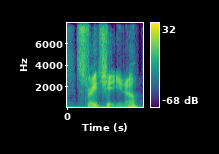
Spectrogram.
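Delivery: ordinary talk, nothing marked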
